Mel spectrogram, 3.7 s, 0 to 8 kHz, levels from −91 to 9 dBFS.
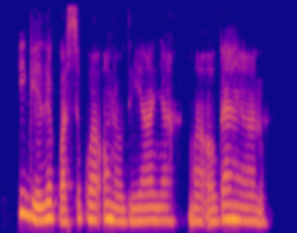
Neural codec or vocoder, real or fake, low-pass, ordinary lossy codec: codec, 16 kHz, 2 kbps, FunCodec, trained on Chinese and English, 25 frames a second; fake; 7.2 kHz; none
